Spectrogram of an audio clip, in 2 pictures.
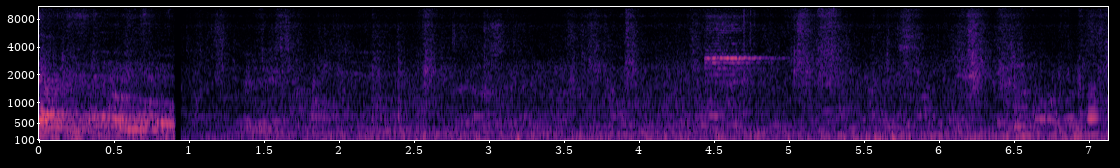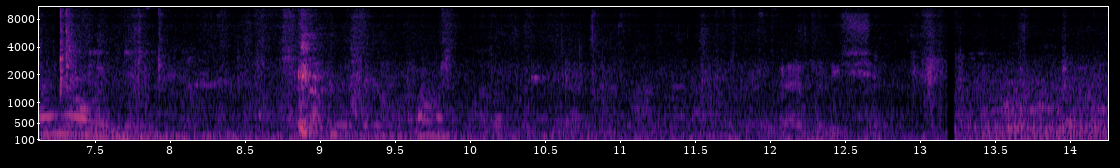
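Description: A crowd of men murmurs outdoors.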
